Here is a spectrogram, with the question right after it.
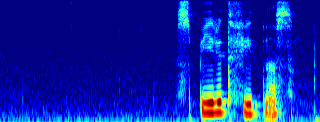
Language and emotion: Russian, neutral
